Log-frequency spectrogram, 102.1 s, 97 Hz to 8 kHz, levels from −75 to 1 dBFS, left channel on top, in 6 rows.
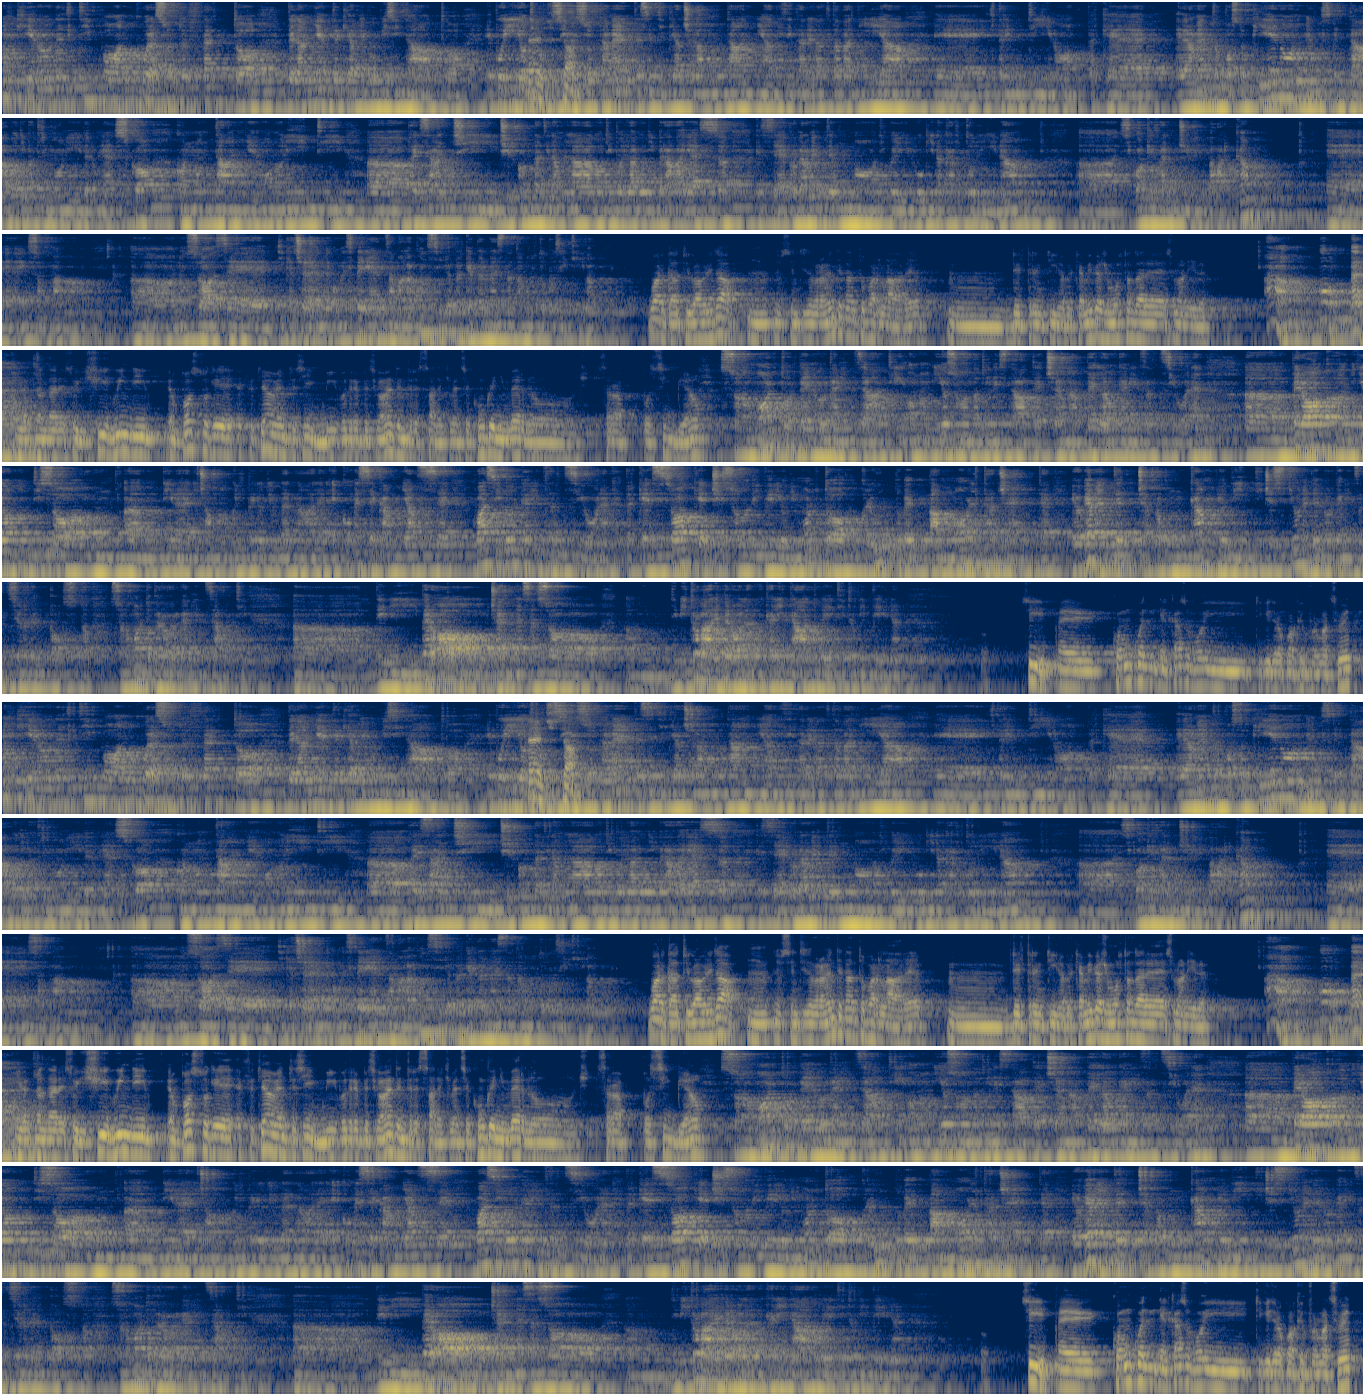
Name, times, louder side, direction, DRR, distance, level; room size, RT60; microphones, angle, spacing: voice 1, 0.0-32.9 33.2-41.6 49.8-51.5 59.8-96.7, equal, 20° left, 4.1 m, -26 dB
voice 2, 6.6-7.2 42.1-49.2 51.2-59.9 97.3-97.4 97.8-101.9, right 3 dB, 55° right, 0.6 m, -25 dB
28.5 x 26.5 x 5.5 m
head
